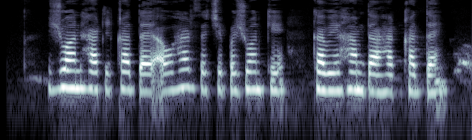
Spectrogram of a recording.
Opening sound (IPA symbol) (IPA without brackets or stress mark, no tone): ʒ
